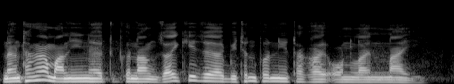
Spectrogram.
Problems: none marked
